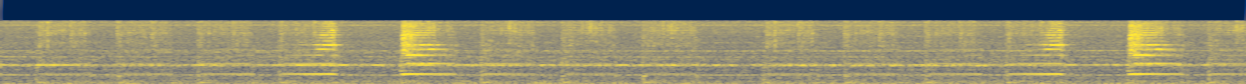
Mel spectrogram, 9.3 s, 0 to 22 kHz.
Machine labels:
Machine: slide rail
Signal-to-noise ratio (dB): 6 dB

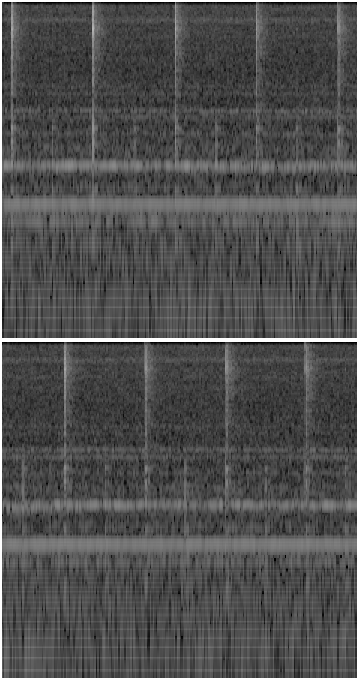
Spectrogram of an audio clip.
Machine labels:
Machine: valve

